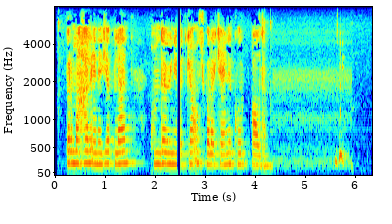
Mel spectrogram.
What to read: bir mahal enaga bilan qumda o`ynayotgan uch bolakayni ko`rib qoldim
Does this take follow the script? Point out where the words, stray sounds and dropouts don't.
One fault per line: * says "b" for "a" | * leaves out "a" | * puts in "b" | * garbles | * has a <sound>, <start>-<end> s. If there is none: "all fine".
* has a dropout, 2.4-2.5 s
* has a sneeze, 5.6-5.9 s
